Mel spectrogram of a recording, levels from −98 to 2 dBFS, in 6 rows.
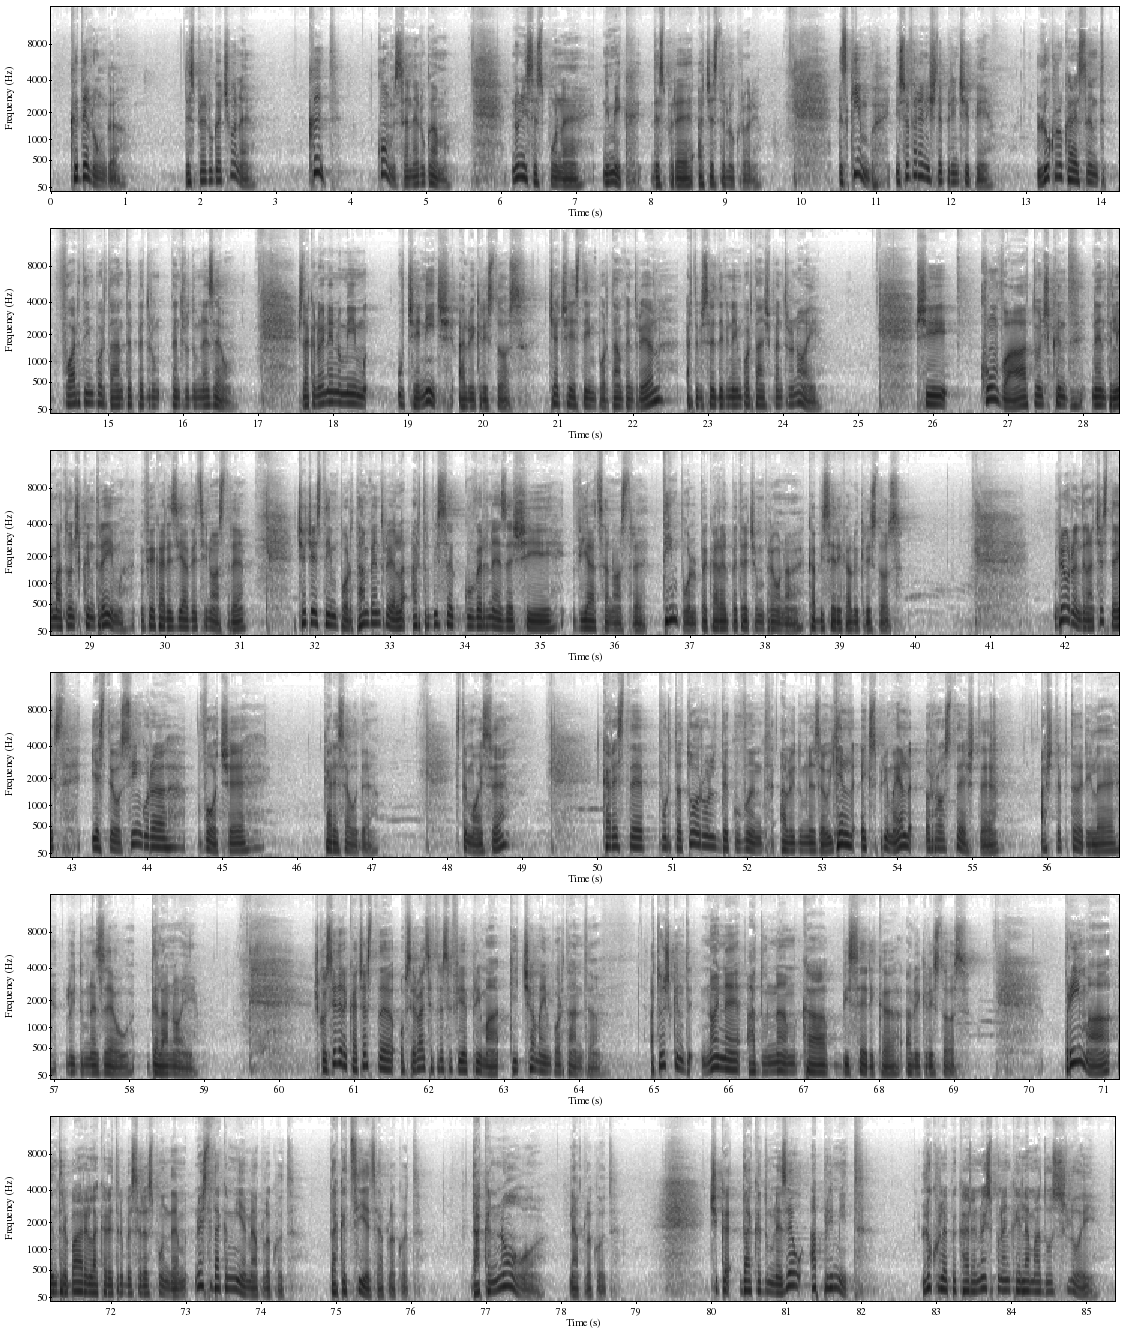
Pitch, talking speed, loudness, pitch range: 120 Hz, 130 wpm, -17 LUFS, 100-150 Hz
